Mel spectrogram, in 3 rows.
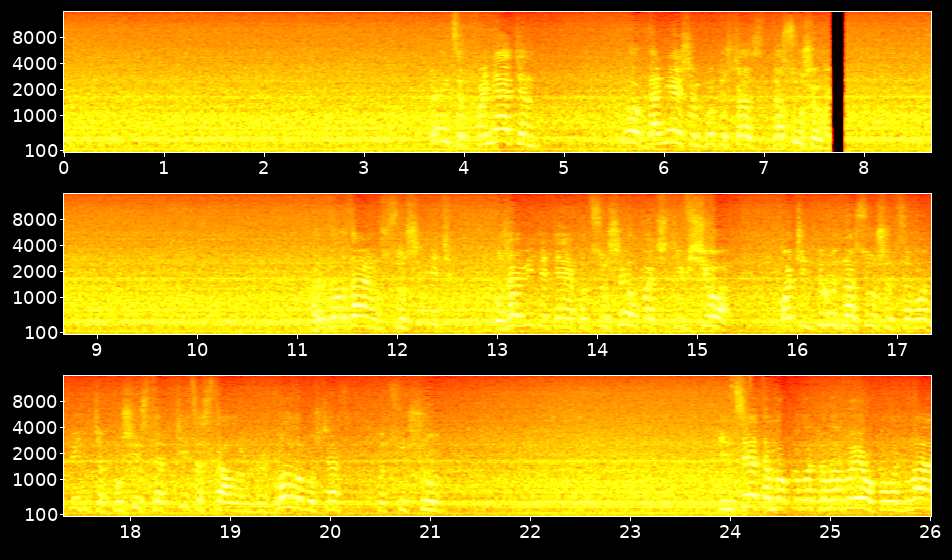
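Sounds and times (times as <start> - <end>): faint motor hum: 0.0 - 26.0
hot-air dryer blowing: 0.0 - 26.0.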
